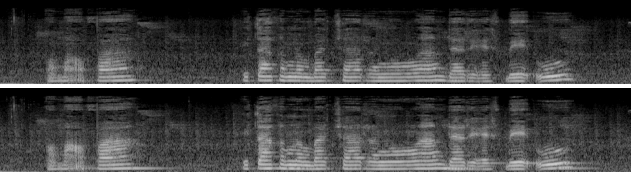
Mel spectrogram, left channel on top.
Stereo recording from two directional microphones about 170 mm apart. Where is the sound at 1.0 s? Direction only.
Centre (ahead or behind).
